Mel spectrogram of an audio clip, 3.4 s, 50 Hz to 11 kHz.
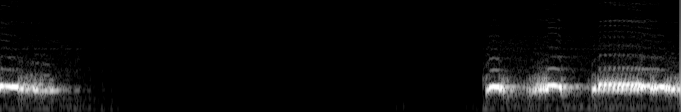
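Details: The tail of a spotted dove coo fades into silence, then a fresh 'kuk 3' phrase follows: two short mellow hoots and a drawn-out third, all low and gentle.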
